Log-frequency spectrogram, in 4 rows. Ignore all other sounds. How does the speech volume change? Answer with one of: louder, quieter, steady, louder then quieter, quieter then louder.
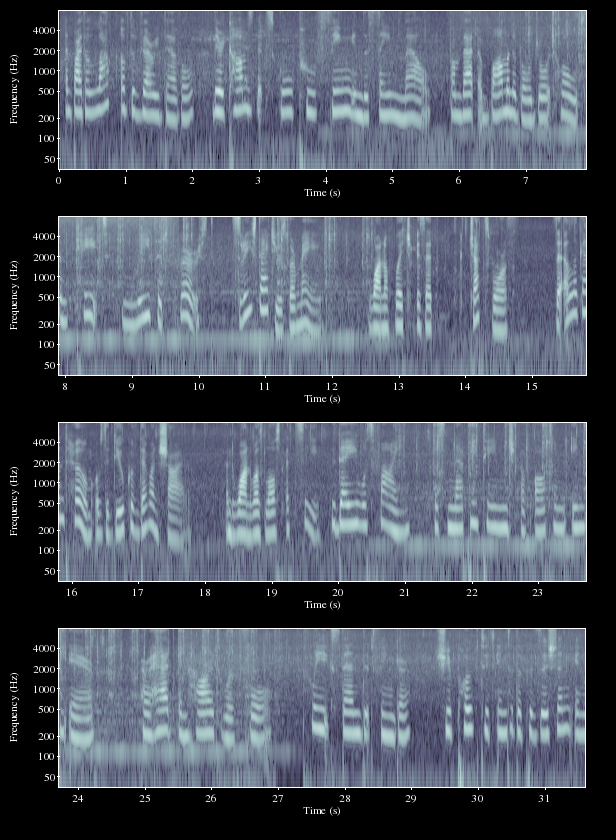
steady.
